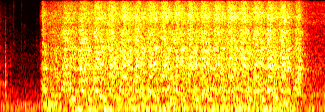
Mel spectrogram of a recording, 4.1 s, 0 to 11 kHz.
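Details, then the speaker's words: 1997 Subaru Impreza Outback Sport with a 2004 WRX turbo engine swap, restart after correcting jumped timing. Even cranking at about three beats per second, then catches and settles to a smooth idle with good oil pressure. Normal start; the timing belt still needs replacing. "sounds great good oil pressure I think we're back in business boys and girls"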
